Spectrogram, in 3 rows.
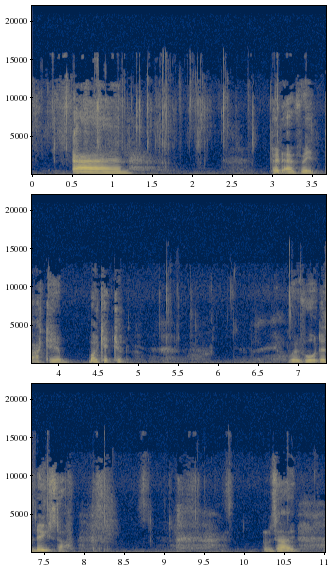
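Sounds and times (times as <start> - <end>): low steady hum: 0.0 - 11.0
person smoking breaths: 7.9 - 9.9.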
